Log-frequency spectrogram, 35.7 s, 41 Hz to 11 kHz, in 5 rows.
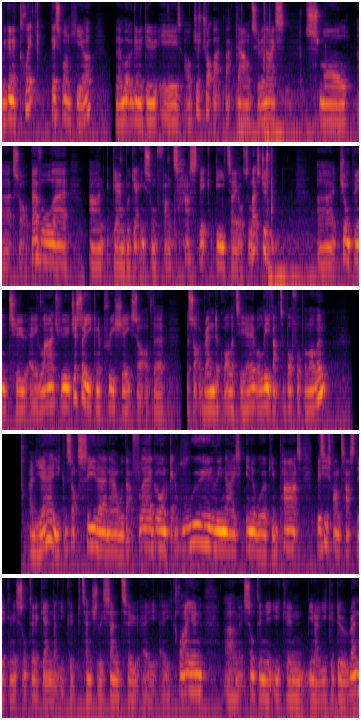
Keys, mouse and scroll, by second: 0.6 click, 3.3 click, 4.7 1, 5.2 Return, 7.7 scroll up 2, 7.8-9.0 scroll, 9.5-10.5 alt+middle drag, 12.5 m, 13.5-14.1 scroll down 3, 14.1 scroll, 15.0-17.2 middle drag, 15.0 scroll down 2, 15.2-15.8 scroll, 15.8 scroll.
